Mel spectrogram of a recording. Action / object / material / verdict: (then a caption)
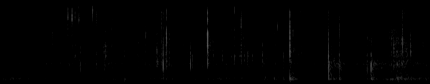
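scrape / fluffy white slime / slime / none. A hand lifts and stretches a thin sheet of fluffy white slime, then presses it back onto the counter with the fingers. Quiet, sticky crackles and sharp little pops come at irregular intervals. The sound is bright and clicky, with almost no low end.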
